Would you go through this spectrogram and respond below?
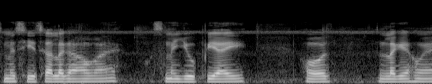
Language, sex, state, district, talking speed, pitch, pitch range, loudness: Hindi, male, Uttar Pradesh, Saharanpur, 150 wpm, 130 Hz, 130-135 Hz, -19 LUFS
